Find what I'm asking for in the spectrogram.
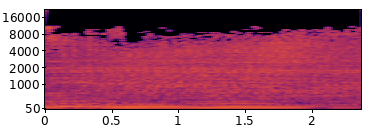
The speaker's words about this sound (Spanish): El autobús circula por una carretera que cruza una de las llanuras de Israel.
